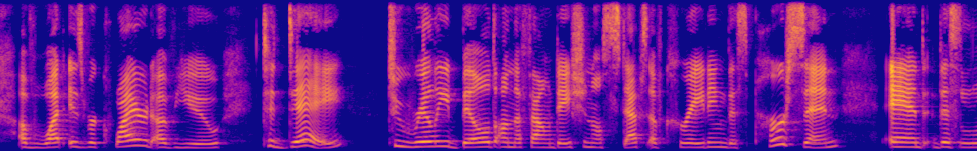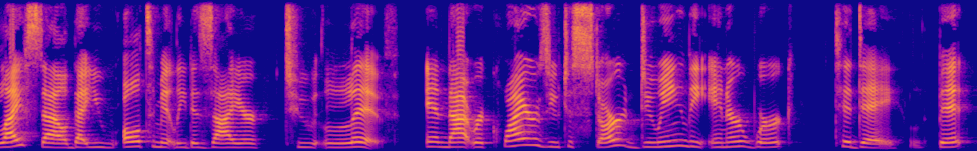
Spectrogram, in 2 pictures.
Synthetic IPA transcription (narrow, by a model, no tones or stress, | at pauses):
ʔʌvwʌɾɪzɹɨkʰw̥aɪə˞ɾʌvjʉ | tʰɨdeɪ | ɾʰɨɹɪlˠibɪlˠdn̩ðəfãʊ̃ndeɪʃɨn̩l̩ˠstɛpsʌv̥kʰɹ̥ieɪɾɪ̃ŋðɪspʰɜ˞sɨ̃n | ʔɨ̃nðɪslaɪfstaɪlˠðɨt͡ʃɨʌlˠtʰɨmɨʔlidɨzaɪə˞ | ɾɨlɪv̥ | ɨ̃nðəʔ̚ɹɨkʰw̥aɪə˞zjɨɾɨstɑɹt̚d̥ʉɪ̃ŋðiʔɪ̃nə˞wɜ˞k | tʰɨdeɪb̥ɪt̚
